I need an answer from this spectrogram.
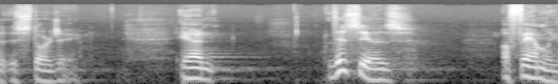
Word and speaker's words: storge: so here's these other two one is called storjay or some might say storge but it mostly pronounces it is storje and this is a family love you see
